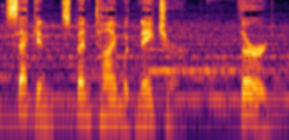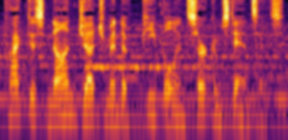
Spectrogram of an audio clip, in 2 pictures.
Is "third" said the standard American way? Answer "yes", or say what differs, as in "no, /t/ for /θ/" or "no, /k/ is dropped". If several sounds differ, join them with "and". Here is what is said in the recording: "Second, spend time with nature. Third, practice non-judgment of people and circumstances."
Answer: yes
